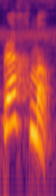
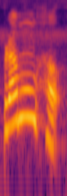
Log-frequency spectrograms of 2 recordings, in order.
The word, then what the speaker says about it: ব্রাহ্ম: যেমন তিন নাম্বারটা দেখুন হ সংযুক্ত উচ্চারণ হওয়া উচিত ছিল ব্রাহ্ম ব্রাহ্ম এরকম হওয়া উচিত ছিল। কিন্তু উচ্চারণটা হবে ব্রাহ্ম। ম আ পরে অনুনাসিক ধ্বনিটা আগে হটা পরে।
